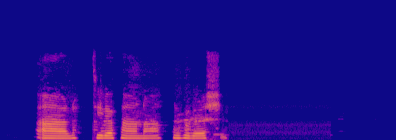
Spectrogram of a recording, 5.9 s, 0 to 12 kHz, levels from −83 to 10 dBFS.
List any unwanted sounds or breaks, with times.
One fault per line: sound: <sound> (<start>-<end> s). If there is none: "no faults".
no faults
